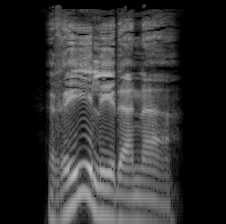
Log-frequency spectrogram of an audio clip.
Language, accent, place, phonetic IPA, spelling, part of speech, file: German, Germany, Berlin, [ˈʁeːˌleːdɐnɐ], rehlederner, adjective, De-rehlederner.ogg
- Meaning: inflection of rehledern: 1. strong/mixed nominative masculine singular 2. strong genitive/dative feminine singular 3. strong genitive plural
